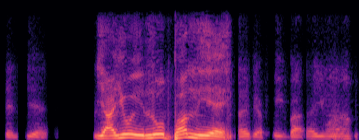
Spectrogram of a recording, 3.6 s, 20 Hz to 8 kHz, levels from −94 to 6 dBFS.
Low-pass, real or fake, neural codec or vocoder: 7.2 kHz; fake; codec, 16 kHz in and 24 kHz out, 1 kbps, XY-Tokenizer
